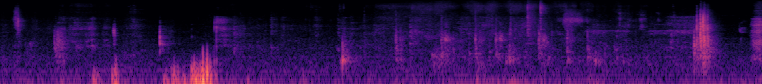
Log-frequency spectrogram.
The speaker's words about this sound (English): So let me rewrite now. Where is the eraser?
